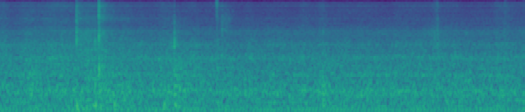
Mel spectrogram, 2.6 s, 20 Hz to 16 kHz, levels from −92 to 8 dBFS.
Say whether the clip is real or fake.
fake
